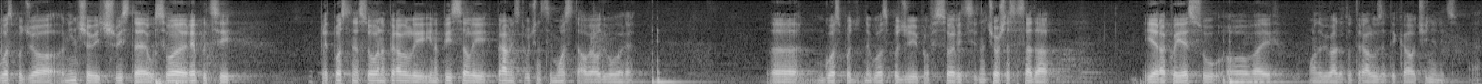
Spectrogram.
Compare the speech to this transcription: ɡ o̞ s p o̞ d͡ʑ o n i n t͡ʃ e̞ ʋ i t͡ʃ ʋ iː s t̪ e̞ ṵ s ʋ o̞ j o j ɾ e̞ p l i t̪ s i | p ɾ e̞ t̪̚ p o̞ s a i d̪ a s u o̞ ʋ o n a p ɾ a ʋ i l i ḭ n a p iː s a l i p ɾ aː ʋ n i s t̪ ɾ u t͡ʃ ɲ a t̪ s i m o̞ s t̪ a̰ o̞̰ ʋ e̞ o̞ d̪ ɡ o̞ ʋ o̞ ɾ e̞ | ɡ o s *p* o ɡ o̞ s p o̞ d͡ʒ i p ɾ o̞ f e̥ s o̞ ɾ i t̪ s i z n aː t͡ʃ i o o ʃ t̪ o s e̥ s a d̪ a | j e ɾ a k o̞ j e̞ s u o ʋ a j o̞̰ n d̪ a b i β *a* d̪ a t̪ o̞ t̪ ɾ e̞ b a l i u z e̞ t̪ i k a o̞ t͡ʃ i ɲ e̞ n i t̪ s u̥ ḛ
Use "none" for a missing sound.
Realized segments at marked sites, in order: p, a

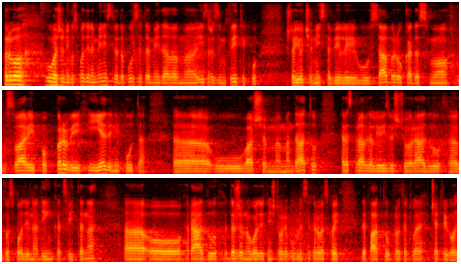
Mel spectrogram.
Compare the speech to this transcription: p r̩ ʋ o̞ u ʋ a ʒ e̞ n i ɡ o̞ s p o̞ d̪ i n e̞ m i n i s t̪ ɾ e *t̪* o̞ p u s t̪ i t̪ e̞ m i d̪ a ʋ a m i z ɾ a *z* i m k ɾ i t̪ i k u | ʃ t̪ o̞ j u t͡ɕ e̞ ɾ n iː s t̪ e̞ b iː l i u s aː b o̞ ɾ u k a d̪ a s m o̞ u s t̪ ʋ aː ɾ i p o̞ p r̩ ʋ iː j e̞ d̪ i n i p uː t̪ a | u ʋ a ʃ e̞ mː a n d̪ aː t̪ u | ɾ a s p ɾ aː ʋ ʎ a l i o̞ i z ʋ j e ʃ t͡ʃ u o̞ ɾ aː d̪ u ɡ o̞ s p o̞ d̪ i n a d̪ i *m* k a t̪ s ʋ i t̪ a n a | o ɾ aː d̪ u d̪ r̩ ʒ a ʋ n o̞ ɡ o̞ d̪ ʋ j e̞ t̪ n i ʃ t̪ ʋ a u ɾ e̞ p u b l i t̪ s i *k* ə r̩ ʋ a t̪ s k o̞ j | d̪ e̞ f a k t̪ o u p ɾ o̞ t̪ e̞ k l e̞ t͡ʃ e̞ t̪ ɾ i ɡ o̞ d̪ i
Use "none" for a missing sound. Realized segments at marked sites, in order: d̪, z, ŋ, x

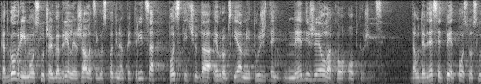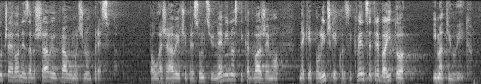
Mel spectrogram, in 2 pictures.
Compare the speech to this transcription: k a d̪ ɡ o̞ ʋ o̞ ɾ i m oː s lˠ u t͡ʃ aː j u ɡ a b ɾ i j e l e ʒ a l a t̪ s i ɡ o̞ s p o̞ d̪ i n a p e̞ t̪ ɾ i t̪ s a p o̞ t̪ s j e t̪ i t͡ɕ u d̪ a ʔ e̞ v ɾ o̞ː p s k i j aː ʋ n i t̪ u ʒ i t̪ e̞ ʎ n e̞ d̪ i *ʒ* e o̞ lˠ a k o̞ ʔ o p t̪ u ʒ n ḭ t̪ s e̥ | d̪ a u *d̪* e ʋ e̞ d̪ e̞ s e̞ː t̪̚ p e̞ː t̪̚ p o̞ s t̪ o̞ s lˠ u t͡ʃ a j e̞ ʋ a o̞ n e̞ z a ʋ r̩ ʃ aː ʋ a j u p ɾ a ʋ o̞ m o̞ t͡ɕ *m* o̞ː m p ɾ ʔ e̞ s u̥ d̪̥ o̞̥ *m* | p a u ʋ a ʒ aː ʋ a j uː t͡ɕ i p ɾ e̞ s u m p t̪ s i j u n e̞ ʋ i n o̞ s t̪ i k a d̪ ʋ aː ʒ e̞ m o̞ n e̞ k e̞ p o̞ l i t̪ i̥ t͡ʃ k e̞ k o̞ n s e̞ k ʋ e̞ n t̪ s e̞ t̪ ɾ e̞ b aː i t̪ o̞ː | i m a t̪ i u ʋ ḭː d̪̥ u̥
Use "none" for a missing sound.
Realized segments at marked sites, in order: ʒ, d̪, n, m

